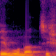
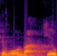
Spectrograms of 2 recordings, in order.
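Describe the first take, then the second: First: The middle consonant is a 'ch' sound. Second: The middle consonant is a 'k' sound. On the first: "অনেকে চ উচ্চারণ করে" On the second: "অনেকে ক উচ্চারণ করে"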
